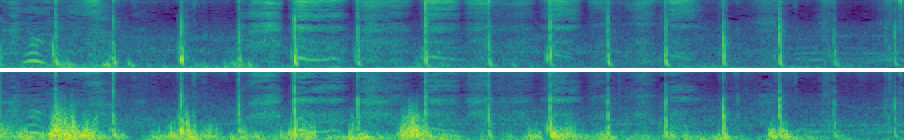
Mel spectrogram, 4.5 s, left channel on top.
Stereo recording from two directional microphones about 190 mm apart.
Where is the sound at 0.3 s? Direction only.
50° right (ahead or behind).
